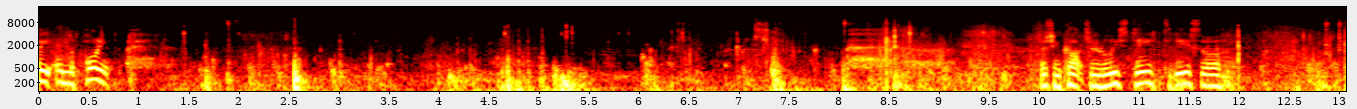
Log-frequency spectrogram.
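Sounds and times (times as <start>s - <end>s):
water lapping against metal hull: 0.0s - 13.0s
low thumps and knocks: 1.5s - 8.8s.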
